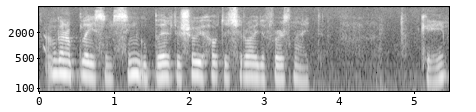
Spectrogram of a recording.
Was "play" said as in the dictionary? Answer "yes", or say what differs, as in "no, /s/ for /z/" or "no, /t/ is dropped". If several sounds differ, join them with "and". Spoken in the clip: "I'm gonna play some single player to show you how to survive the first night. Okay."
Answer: yes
